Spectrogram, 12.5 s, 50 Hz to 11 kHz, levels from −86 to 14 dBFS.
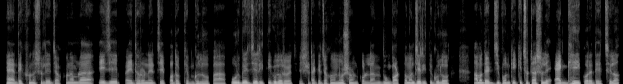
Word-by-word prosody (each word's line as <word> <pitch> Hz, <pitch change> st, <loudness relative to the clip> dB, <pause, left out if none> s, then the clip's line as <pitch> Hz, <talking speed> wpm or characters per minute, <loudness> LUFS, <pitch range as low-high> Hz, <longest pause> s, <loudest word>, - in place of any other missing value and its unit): হ্যাঁ, 145 Hz, -5 st, +5 dB
দেখুন 120 Hz, +5 st, -2 dB
আসলে 145 Hz, +4 st, -4 dB, 0.2 s
যখন 120 Hz, +6 st, -5 dB
আমরা 150 Hz, 0 st, 0 dB, 0.4 s
এইযে 130 Hz, +1 st, +1 dB, 0.3 s
এই 125 Hz, -, +2 dB
ধরনের 125 Hz, 0 st, 0 dB
যে 125 Hz, -, 0 dB
পদক্ষেপগুলো 115 Hz, 0 st, -3 dB, 0.2 s
বা, 110 Hz, -, -2 dB, 0.3 s
পূর্বের 145 Hz, +1 st, +4 dB
যে 140 Hz, -, +5 dB
রীতিগুলো 130 Hz, +2 st, +1 dB
রয়েছে, 110 Hz, -2 st, -3 dB, 0.2 s
সেটাকে 120 Hz, 0 st, -6 dB
যখন 120 Hz, +1 st, -2 dB
অনুসরণ 125 Hz, +1 st, +1 dB
করলাম 110 Hz, -1 st, -4 dB
এবং 125 Hz, +2 st, -2 dB
বর্তমান 130 Hz, +2 st, 0 dB
যে 130 Hz, -, +7 dB
রীতিগুলো 125 Hz, +1 st, -1 dB, 0.6 s
আমাদের 135 Hz, +1 st, +5 dB
জীবনকে 140 Hz, +2 st, 0 dB
কিছুটা 150 Hz, +2 st, 0 dB
আসলে 150 Hz, +1 st, +2 dB, 0.2 s
একঘেয়েই 135 Hz, +4 st, +4 dB
করে 125 Hz, -2 st, +2 dB
দিচ্ছিলো, 115 Hz, -, -1 dB
130 Hz, 145 wpm, -24 LUFS, 120-140 Hz, 0.6 s, যে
